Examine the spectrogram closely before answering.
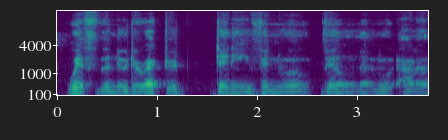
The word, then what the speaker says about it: Villeneuve: That's why Dune finally was amazing with the new director Denis Villeneuve. I don't know how to say his last name. Villeneuve?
